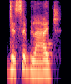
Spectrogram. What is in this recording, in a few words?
"disoblige", Indian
